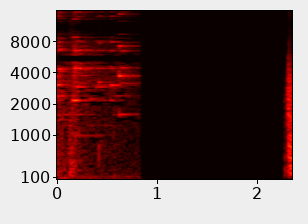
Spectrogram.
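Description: Glass shattering, the shards ringing and clinking as they fall, cut off abruptly a little under a second in.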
